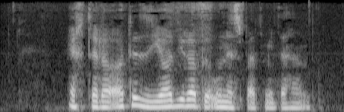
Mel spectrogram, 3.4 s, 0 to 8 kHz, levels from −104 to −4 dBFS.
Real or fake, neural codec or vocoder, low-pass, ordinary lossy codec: real; none; 7.2 kHz; AAC, 32 kbps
